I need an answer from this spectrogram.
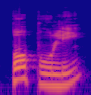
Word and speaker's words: populi: Por ejemplo, tenemos populi, la penúltima sílaba es pu, y vemos que no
